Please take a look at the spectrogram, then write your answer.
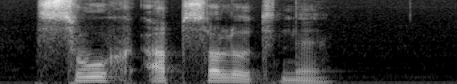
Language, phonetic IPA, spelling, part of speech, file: Polish, [ˈswux ˌapsɔˈlutnɨ], słuch absolutny, noun, Pl-słuch absolutny.ogg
